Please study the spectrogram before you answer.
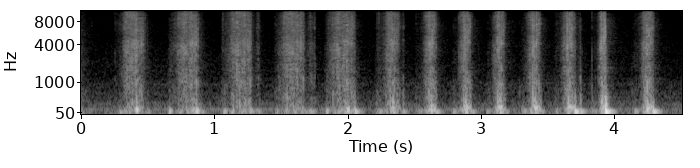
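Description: A yellow foam kitchen sponge with a scouring pad, held close to the microphone, is scratched with a razor blade in repeated short strokes. Each stroke is a dry, raspy scrape with a low thumping body and faint bright hiss, the strokes growing quicker and more clipped toward the end.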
